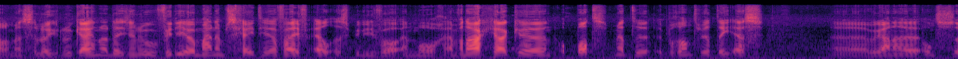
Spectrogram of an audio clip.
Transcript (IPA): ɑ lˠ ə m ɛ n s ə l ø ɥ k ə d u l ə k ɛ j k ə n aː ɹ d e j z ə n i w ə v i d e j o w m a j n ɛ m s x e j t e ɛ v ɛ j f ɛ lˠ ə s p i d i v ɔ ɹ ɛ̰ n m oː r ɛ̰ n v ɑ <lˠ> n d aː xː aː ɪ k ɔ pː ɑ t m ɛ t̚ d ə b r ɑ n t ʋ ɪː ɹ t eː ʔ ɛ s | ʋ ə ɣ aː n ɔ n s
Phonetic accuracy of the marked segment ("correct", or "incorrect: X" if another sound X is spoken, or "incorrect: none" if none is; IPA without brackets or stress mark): incorrect: none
